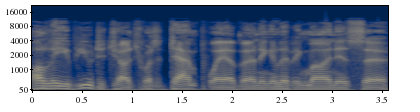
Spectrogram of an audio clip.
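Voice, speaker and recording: A man puts on a character voice that is raspy and very deep. He speaks at a fairly quick pace. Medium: read story. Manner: gruff, grumbling.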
